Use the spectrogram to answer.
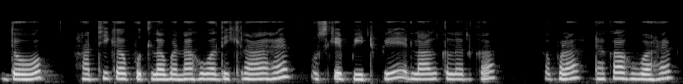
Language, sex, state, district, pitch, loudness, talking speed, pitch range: Hindi, female, Jharkhand, Deoghar, 250 Hz, -15 LUFS, 165 wpm, 245-270 Hz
